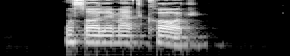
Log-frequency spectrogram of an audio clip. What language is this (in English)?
Persian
